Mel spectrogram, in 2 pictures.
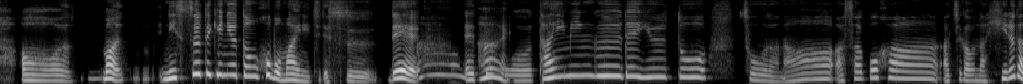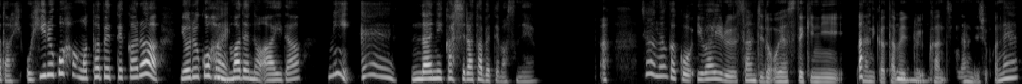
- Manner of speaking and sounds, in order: none
- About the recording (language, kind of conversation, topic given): Japanese, advice, 食生活を改善したいのに、間食やジャンクフードをやめられないのはどうすればいいですか？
